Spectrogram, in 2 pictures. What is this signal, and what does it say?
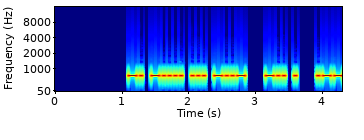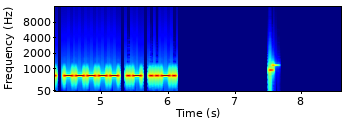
Morse code, heard as a keyed tone, about 28 wpm, 700 Hz. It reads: N6SX DE W0AF
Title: USA Callsign DE Callsign - 4 Characters - 28wpm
